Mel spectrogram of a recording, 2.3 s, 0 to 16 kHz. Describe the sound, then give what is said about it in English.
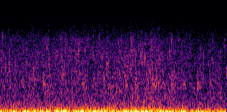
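Steady rushing river water beside Changning, the biggest town in Xunwu County, China, where poor women still do laundry. The water is fairly loud, with a continuous churning, splashing texture and no voices throughout. “Now, there are about 100,000 people here, and luxury apartment towers are rising like mushrooms beside a river where poor women still do laundry.”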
